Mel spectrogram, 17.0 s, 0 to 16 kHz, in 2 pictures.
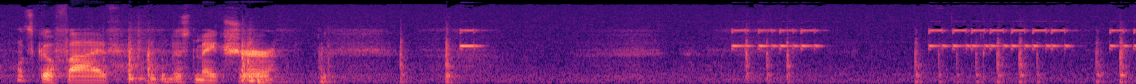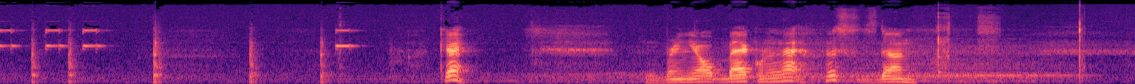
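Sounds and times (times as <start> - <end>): control panel beeping: 5.5 - 6.2, 6.9 - 9.4.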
